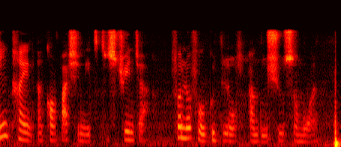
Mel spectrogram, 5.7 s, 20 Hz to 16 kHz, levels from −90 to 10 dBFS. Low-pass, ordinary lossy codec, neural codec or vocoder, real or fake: 7.2 kHz; none; codec, 16 kHz, 0.8 kbps, ZipCodec; fake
